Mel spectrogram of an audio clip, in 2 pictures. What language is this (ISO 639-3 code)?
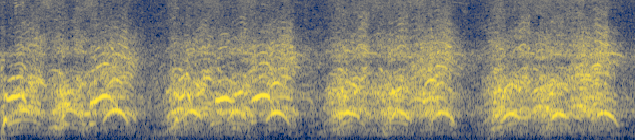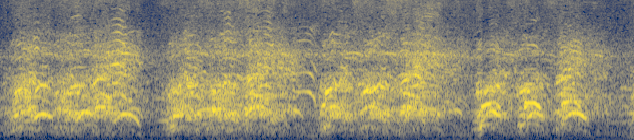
deu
